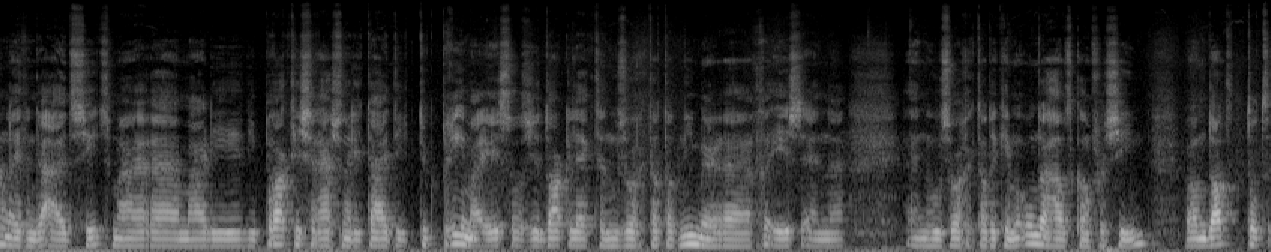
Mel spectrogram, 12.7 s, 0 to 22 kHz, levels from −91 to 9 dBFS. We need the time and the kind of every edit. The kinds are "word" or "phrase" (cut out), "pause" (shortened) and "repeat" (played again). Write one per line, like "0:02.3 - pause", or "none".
none

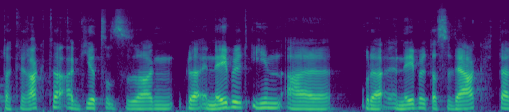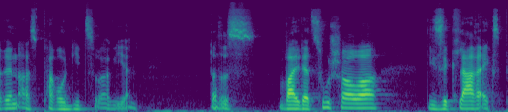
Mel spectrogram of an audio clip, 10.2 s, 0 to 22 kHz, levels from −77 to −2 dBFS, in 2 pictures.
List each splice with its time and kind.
0:01.7 - word

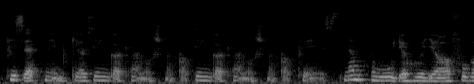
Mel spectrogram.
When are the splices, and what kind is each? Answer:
0:01.9 - repeat
0:03.7 - word

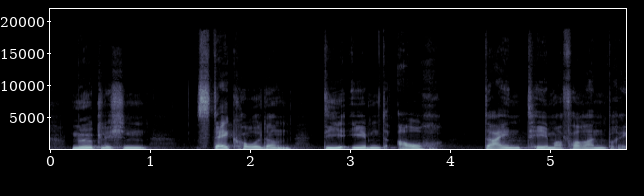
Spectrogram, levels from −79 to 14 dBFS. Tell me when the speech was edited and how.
none

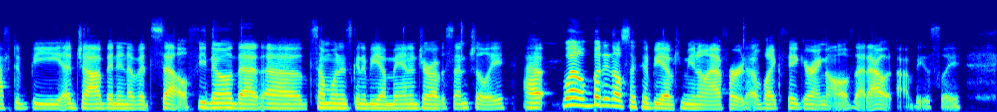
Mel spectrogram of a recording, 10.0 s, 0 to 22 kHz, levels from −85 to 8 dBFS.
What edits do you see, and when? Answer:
0:03.1 - word
0:04.4 - phrase
0:05.1 - pause
0:06.7 - word

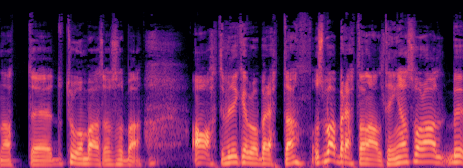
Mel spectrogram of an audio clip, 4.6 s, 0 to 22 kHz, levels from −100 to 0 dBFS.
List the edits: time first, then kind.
0:01.0 - phrase

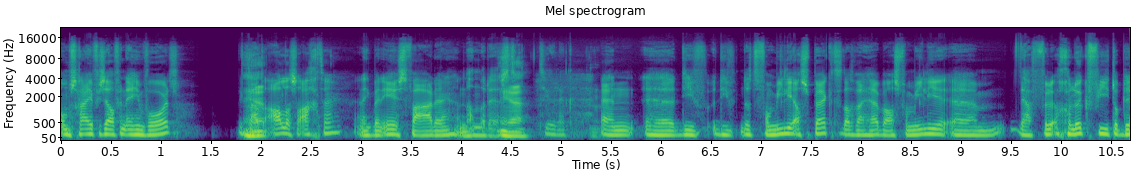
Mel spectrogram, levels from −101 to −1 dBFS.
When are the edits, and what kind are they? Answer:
none

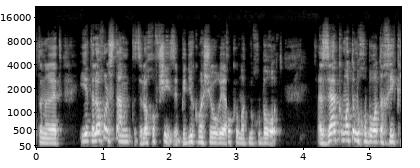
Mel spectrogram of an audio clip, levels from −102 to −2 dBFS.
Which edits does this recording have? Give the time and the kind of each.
0:01.4 - phrase
0:02.8 - phrase

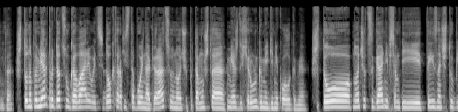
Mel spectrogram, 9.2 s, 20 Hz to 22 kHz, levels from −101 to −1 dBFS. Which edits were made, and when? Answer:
0:01.0 - word
0:02.5 - word
0:04.5 - word
0:07.0 - word
0:08.0 - word

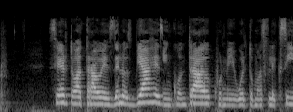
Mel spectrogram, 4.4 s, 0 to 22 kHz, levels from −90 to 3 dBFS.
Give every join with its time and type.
0:02.4 - word
0:03.3 - word

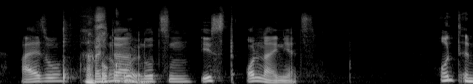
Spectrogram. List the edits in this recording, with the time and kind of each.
0:02.0 - pause

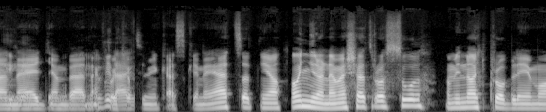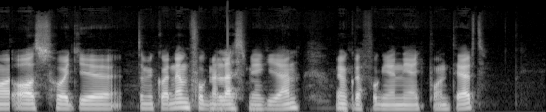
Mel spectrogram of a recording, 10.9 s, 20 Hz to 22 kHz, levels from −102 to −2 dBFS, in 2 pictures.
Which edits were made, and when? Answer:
0:01.3 - word
0:02.9 - pause
0:05.6 - word
0:06.9 - word
0:07.6 - word
0:09.0 - word

